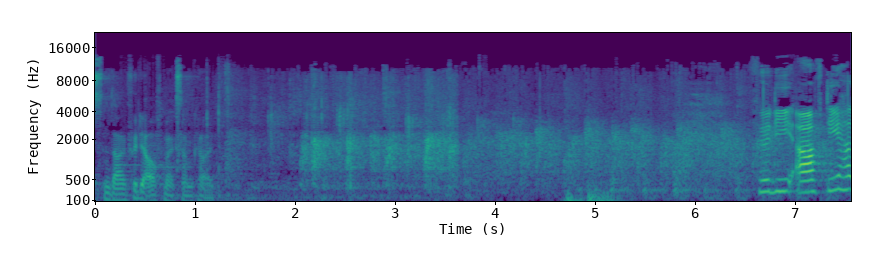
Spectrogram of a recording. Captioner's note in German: Beifall CDU, vereinzelt BÜNDNIS 90/DIE GRÜNEN und SPD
